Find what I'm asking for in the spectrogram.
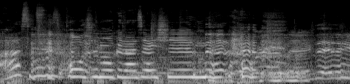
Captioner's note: she laughs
